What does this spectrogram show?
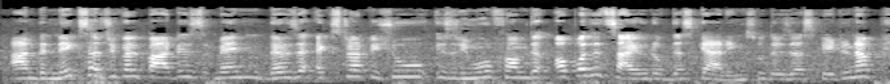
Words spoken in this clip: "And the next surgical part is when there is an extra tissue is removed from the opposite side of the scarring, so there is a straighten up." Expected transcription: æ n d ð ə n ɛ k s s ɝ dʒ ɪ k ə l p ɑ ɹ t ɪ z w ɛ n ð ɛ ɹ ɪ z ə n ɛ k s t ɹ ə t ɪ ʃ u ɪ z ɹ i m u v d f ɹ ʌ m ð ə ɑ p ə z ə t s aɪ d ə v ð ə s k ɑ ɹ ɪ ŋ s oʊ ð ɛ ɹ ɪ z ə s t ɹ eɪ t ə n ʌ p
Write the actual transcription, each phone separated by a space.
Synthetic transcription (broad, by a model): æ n d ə n ɛ k s s ɝ dʒ ɪ k ə l p ɑ ɹ t ɪ z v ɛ n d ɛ ɹ ɪ z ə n ɛ k s t ɹ ə t ɪ ʃ u ɪ z ɹ i m u v d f ɹ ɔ m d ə ɑ p ə z ə t s aɪ d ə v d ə s k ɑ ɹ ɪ ŋ s oʊ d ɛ ɹ ɪ z ə s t eɪ t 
